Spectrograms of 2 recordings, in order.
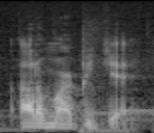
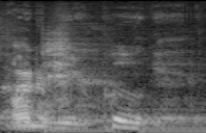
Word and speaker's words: Audemars Piguet: Oh, that's how you say it? Yeah, Audemars Piguet. Oh, I thought it was Adamir Puget.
